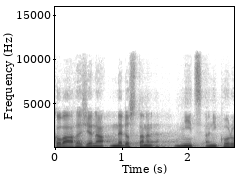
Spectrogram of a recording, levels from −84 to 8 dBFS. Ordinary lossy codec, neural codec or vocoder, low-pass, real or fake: MP3, 96 kbps; codec, 24 kHz, 0.9 kbps, DualCodec; 10.8 kHz; fake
